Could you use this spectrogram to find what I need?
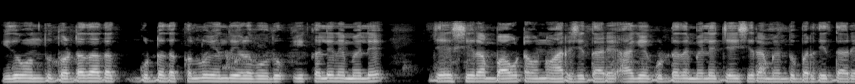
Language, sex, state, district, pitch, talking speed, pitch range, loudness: Kannada, male, Karnataka, Koppal, 140 Hz, 155 wpm, 135-145 Hz, -16 LUFS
